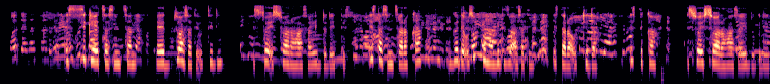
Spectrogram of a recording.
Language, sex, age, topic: Gamo, female, 18-24, government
